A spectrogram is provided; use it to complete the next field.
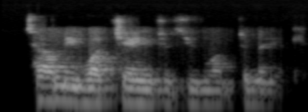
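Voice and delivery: flat, level, tuneless Finnish monotone. Showing how a direct question can sound like an order, flat finnish monotone. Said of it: "especially with the Finnish monotone style".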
